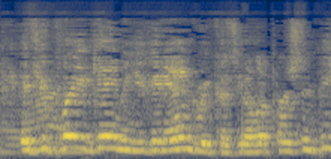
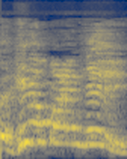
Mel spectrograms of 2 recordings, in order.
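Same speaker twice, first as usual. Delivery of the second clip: high mocking voice; mocking demand; 11 semitones higher, 5 dB louder, slower than usual. Imitating a challenger demanding healing. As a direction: mimic the guy demanding a cure. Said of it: "he goes".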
